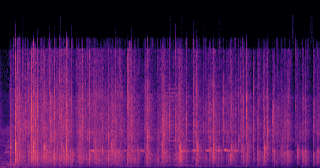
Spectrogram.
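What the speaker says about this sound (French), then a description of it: "Est-ce qu'on peut acclamer le Seigneur?" A church congregation bursts into sustained applause and cheering to acclaim the Lord during a Christian sermon, dense clapping filling the room with scattered shouts and voices underneath.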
